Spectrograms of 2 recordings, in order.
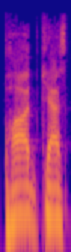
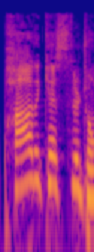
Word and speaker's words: podcast: What's the best podcast app on the market? – 네, APP는 app이 맞고요. 그다음에 팟캐스트를 종종 우리말로 줄여서 다들 팟캐스트, 팟캐스트 하는데 틀린 발음이에요. Podcast가 맞습니다.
